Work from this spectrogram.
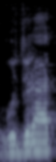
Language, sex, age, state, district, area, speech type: Gujarati, male, 30-45, Gujarat, Surat, urban, spontaneous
